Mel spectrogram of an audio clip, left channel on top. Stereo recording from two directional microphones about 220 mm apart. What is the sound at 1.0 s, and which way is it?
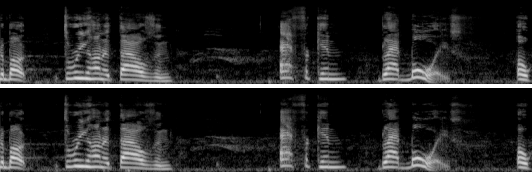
Speech, 5° left (ahead or behind).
